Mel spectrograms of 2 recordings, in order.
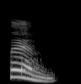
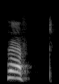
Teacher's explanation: the tip of the tongue makes this light contact with the upper teeth then leaves and leaving a narrow space in between through which the air that is coming out from the lungs passes out with audible friction the vocal cords are drawn wide apart during the articulation of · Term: voiceless Dental fricative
